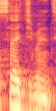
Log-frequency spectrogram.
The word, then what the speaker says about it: segment: Esther says, so that's Nigeria pronunciation. So all of you are wrong now. You're trying to sell me the Nigeria pronunciation. It's called segment here. Segment. Okay? Kind of like we don't say develop here. We say develop. Right?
